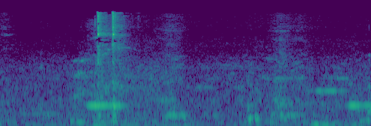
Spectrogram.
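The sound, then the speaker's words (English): Two quick, faint computer mouse clicks sound close together as someone clicks on a chat window. A few softer, fainter noises follow in otherwise quiet surroundings. “Oh, I hate how you have to always click the stupid chat thingy.”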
